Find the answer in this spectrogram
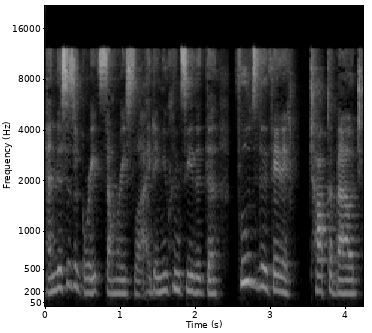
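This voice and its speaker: A woman's dark, mellow voice over a quiet background. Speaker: physician. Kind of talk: panel presentation. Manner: fast.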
